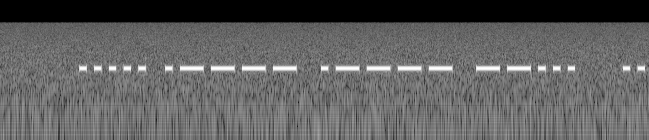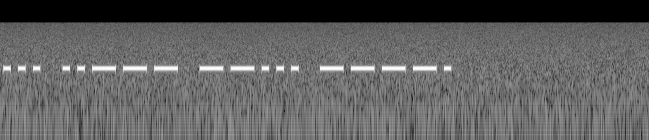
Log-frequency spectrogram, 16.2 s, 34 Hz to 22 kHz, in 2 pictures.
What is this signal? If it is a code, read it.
Morse code, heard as a keyed tone, hand-sent with a paddle, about 13 wpm, 930 Hz. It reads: 5117 5279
